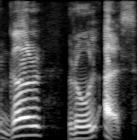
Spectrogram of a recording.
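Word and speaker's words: garrulous: Next word is gulus. Geralus means talkative. So talkative that means initial pronunciation remember girl rule us.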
